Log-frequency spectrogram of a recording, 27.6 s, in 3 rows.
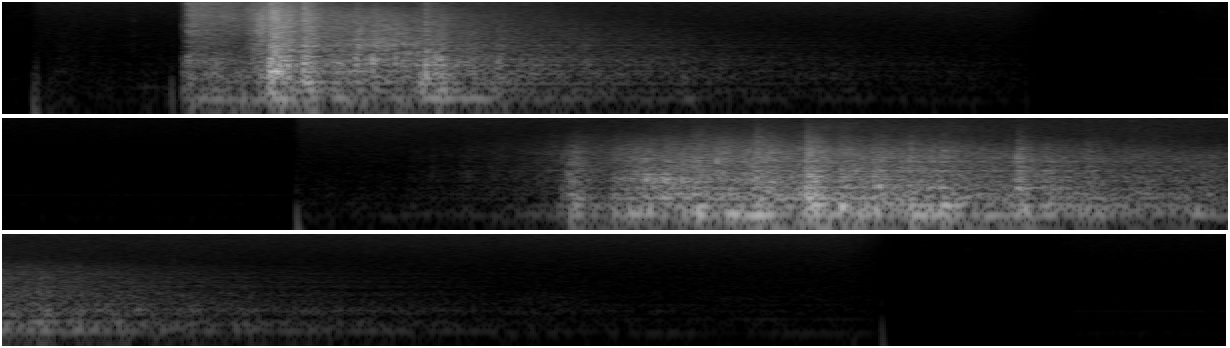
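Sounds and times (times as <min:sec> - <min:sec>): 
rain: 0:01.4 - 0:05.4, 0:12.5 - 0:20.7
thunder: 0:01.4 - 0:05.7, 0:12.6 - 0:20.9.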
